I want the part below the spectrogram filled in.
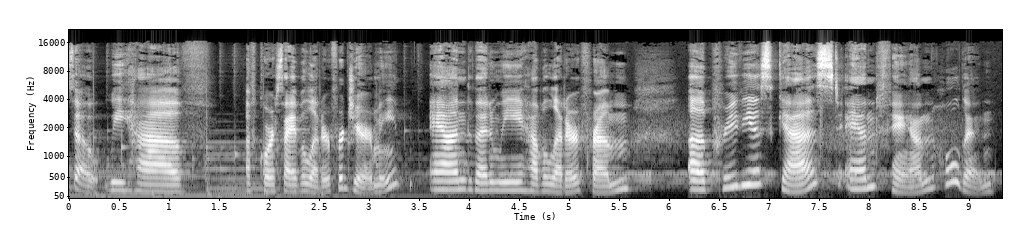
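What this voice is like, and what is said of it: Congested, sick-sounding voice. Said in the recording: “Sorry about my voice. I have a disgusting cold.”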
